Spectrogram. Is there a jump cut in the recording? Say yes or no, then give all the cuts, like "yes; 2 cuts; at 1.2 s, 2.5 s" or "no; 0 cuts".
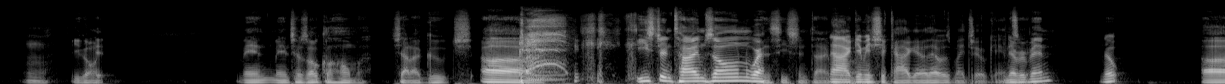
yes; 3 cuts; at 1.0 s, 3.7 s, 7.6 s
